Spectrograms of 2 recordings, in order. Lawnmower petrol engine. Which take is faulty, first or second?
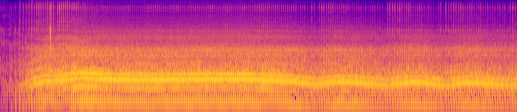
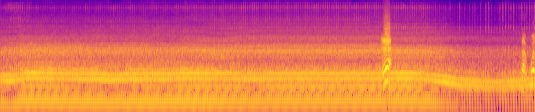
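second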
